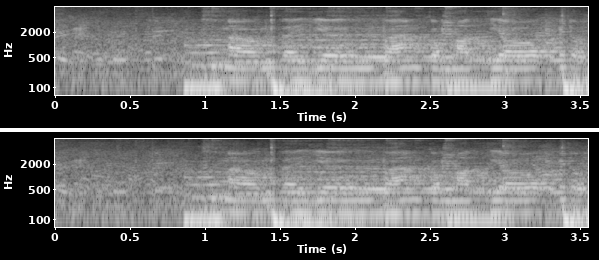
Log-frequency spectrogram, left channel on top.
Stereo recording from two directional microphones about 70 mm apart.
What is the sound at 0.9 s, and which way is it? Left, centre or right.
Speech, left.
